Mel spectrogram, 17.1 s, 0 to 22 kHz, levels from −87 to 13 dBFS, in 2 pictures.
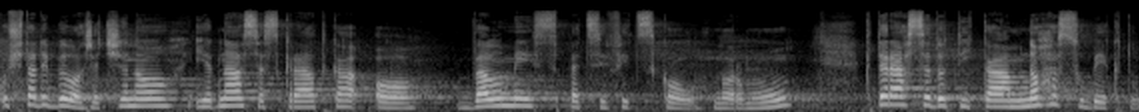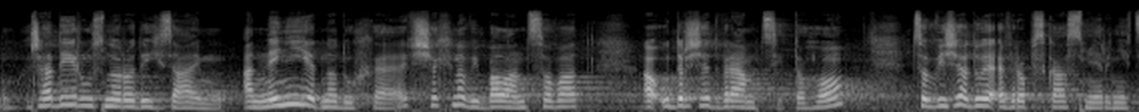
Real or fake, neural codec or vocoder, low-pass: real; none; 14.4 kHz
